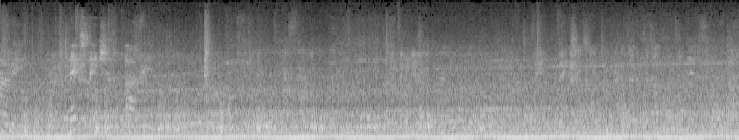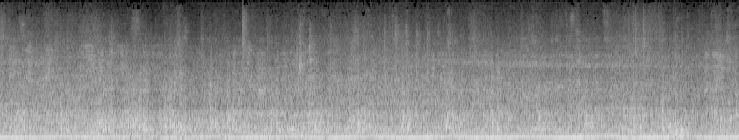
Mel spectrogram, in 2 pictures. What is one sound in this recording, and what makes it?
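A train hums and rumbles steadily along an elevated track, heard from inside a carriage.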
